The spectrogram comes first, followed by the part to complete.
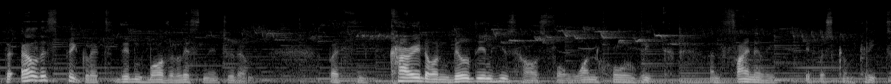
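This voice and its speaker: A father reading a children's bedtime story aloud in a gentle, even storytelling manner. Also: fairly low pitch.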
